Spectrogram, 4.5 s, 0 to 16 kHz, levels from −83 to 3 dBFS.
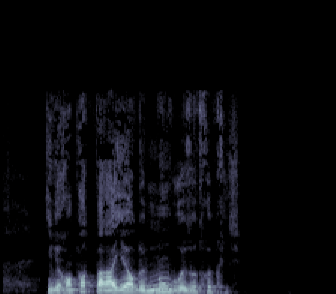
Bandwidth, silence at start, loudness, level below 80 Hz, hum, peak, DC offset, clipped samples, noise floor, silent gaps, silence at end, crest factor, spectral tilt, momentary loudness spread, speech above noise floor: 11.5 kHz; 0.65 s; -22 LUFS; -66 dBFS; none; -6 dBFS; under 0.1%; under 0.1%; -87 dBFS; none; 1.55 s; 20 dB; -8 dB/octave; 17 LU; 65 dB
